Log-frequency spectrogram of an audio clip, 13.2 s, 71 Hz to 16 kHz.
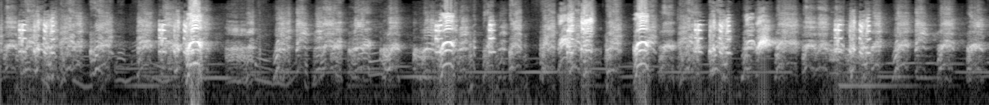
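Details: A chorus of black-crowned night herons calling the flock, played to lure birds into night nets in 2024: continuous harsh, grating barks tumbling over one another, louder squawks every few seconds, with low humming tones underneath.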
